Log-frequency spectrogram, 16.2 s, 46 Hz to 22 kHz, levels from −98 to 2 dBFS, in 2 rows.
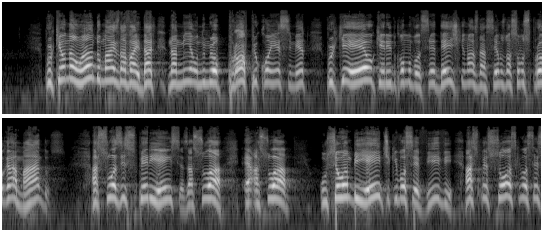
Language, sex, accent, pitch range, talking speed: Portuguese, male, Brazilian, 230-285 Hz, 155 wpm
